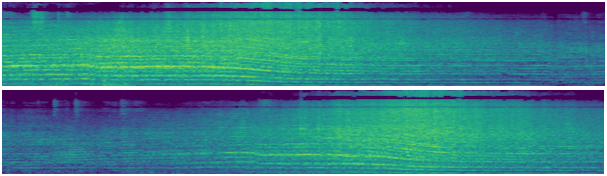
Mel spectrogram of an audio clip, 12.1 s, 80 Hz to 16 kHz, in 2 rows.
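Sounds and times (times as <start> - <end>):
motorcycle engine passing at speed: 0.2 - 5.5, 7.5 - 12.0.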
